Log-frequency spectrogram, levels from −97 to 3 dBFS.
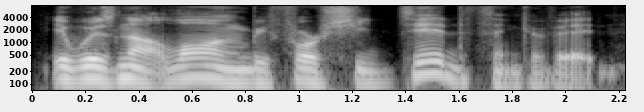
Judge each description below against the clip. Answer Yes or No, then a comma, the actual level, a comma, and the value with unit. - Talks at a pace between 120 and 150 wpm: No, fast, 270 wpm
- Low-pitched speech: Yes, low, 120 Hz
